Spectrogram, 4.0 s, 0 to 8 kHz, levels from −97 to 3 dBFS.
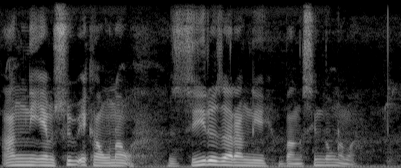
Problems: constant background noise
